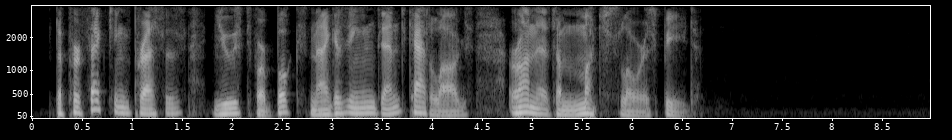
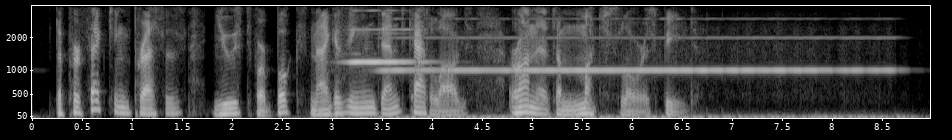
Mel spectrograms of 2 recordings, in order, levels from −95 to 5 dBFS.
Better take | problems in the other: first | background sound (Harmonica); 2 dB below the speech

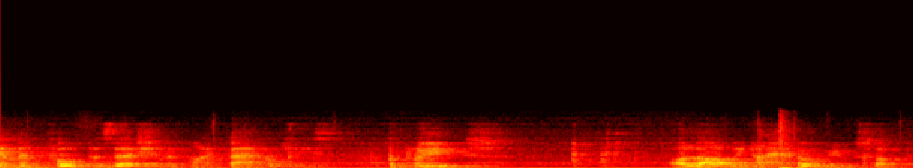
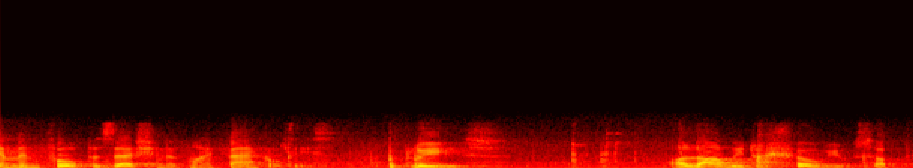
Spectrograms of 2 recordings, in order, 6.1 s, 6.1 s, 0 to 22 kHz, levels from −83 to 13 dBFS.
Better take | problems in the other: second | background sound (Slam); 8 dB below the speech // room echo; dies away in 0.6 s

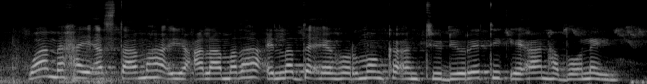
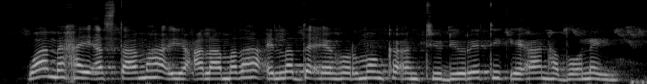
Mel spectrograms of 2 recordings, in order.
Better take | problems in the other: second | background sound (Thunder); 18 dB below the speech

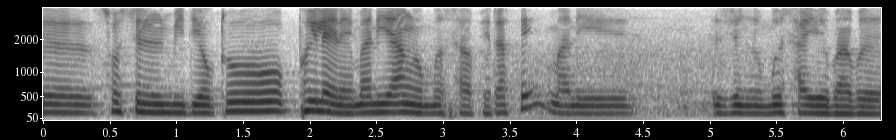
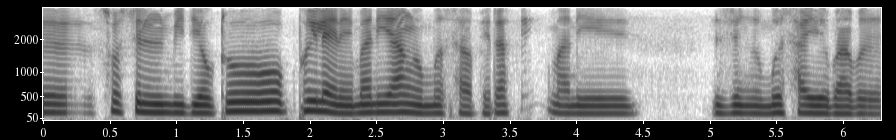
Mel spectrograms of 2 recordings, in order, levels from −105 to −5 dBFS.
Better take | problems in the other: first | noise reduction (neural separator model SepFormer WHAM!)

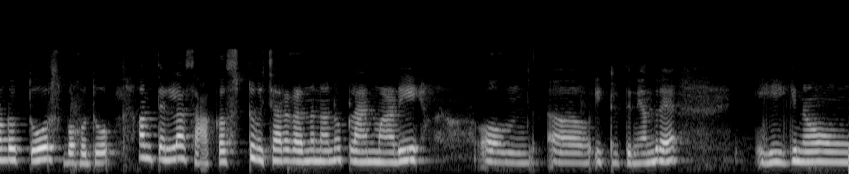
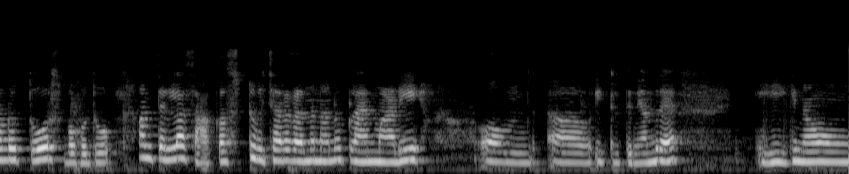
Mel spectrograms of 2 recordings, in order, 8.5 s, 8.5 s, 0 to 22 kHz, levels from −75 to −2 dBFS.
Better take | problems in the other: first | room echo; dies away in 0.4 s

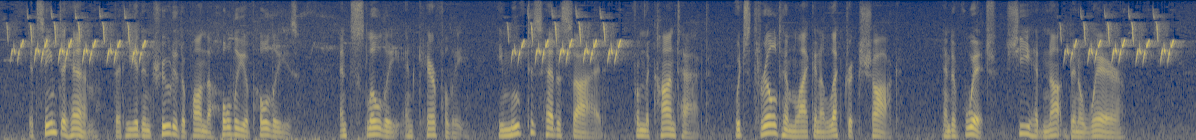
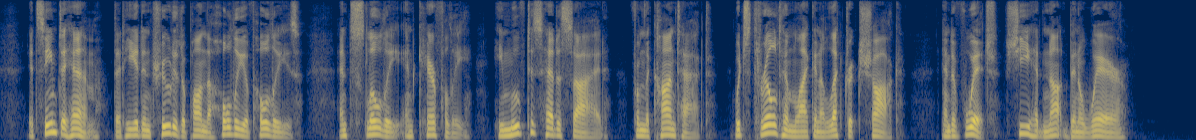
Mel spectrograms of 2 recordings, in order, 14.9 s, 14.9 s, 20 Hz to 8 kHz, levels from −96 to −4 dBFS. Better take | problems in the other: second | background sound (Chirp, tweet); 1 dB below the speech

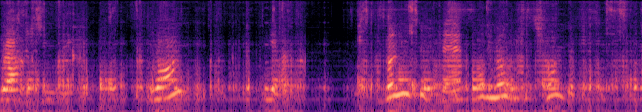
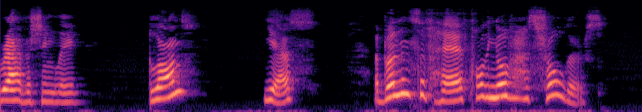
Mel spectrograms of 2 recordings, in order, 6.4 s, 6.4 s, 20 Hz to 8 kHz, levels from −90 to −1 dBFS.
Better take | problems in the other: second | noise reduction (neural separator model SepFormer DNS4)

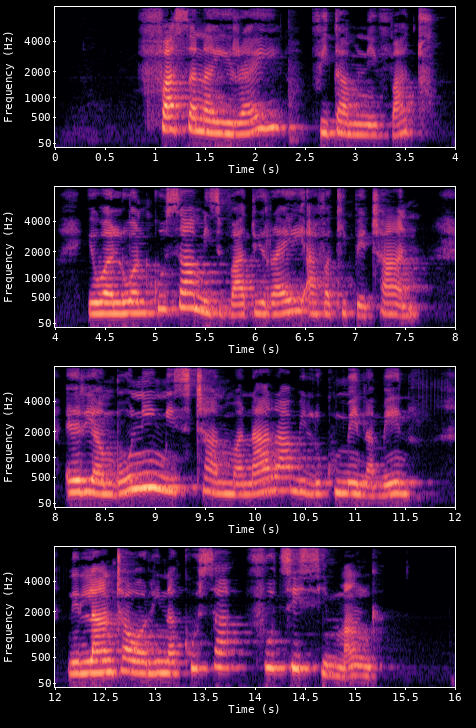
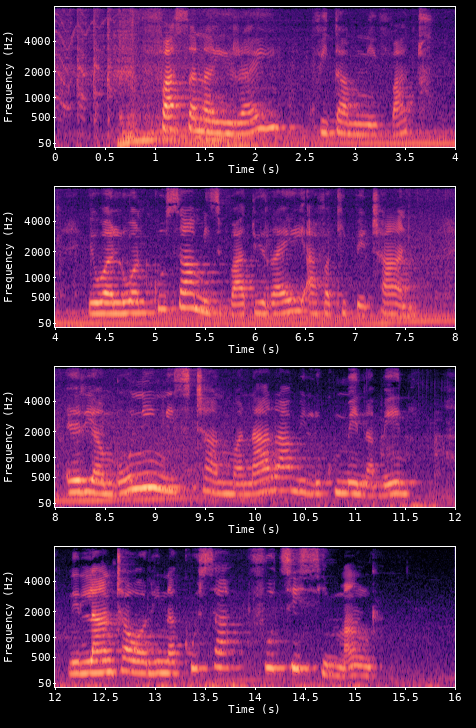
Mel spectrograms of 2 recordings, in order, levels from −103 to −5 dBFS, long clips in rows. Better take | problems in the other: first | background sound (Accelerating, revving, vroom); 11 dB below the speech

